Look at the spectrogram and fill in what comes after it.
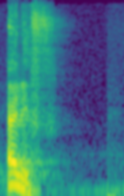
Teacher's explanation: আলিফ হরফটি মাখরাজ হলো আপনার মুখের শূন্যস্থান থেকে গলা এবং মুখের শূন্যস্থান হতে আলিফ হরফটি উচ্চারিত হয়।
